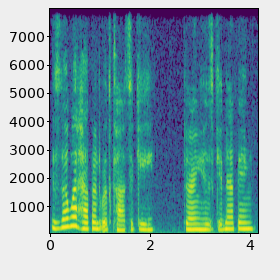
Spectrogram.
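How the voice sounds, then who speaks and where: A woman voicing a sleepy, blunt teenage boy in a story reading, slurring and mumbling in a deadpan way. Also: medium pitch, a little slow, voice pushed up, low-quality recording. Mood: deadpan, needling.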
